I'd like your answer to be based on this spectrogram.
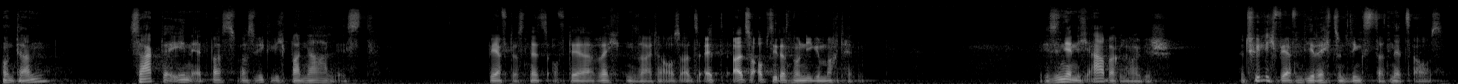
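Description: A man preaching a sermon as pastor, speaking with animated emphasis and putting questions to his congregation. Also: low voice, moderate pace, long pauses, slightly rough. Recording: reverberant hall.

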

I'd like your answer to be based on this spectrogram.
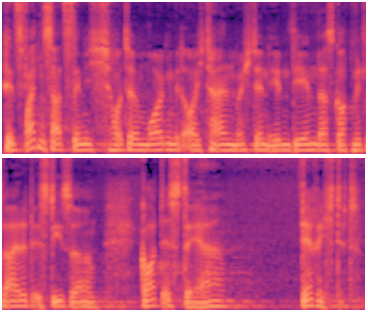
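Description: A male pastor preaching a sermon with emphasis, repeating key phrases and slowing down on the important words. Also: medium pitch, little pitch movement. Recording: long hall reverb.

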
